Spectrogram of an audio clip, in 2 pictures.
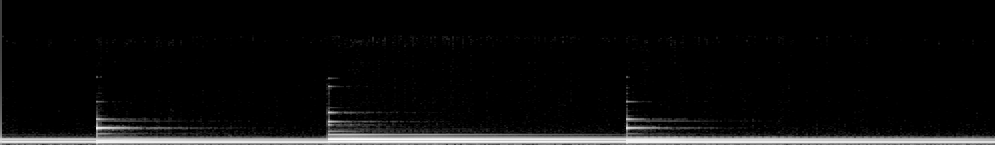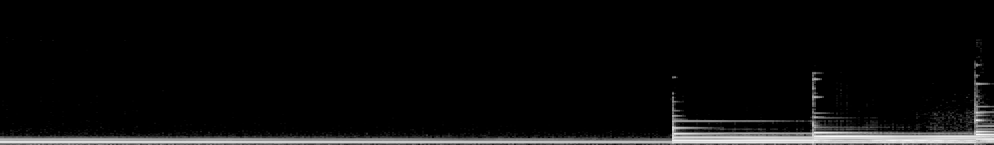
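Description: Gentle chimes ring out alone, struck about six times with long, shimmering tones that hang and slowly fade, leaving a sustained hum between strikes.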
